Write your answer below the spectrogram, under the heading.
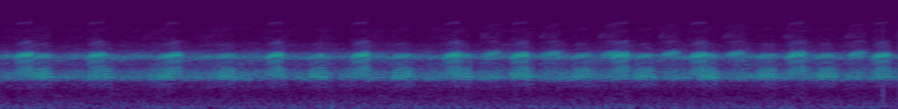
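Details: Dense frog chorus from a flooded rice paddy at night in May, just before rice planting, calling in courtship to breed; overlapping pulsed croaks with strong bands of tone, beating rhythmically about twice a second, continuous and loud, recorded on a PCM recorder.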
